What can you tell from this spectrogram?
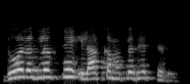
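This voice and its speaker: A woman's voice: high-pitched, brisk, highs cut off. A woman teaching an online religious class in Urdu-accented speech. She explains words one by one, repeats their meanings and puts questions to her students. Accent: Pakistani Urdu. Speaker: Quran course teacher. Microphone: video call.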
